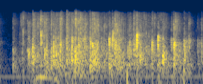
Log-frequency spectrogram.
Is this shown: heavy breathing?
no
